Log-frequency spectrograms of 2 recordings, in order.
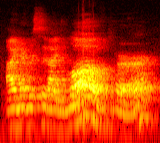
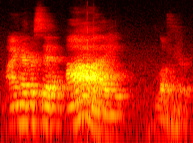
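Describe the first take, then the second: First: The stress falls on the word loved. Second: The stress falls on the first word I. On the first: A weaker feeling was claimed instead. "I said I liked her" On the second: Someone else said it. "Let's try the I"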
